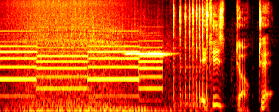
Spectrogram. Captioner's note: siren wails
